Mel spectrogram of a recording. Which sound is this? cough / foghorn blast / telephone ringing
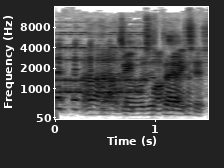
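telephone ringing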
